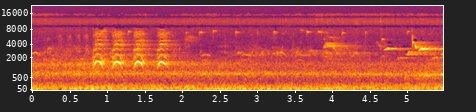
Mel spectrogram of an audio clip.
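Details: Crow, one of a trio of regular morning visitors asking for breakfast; four short, arched, evenly spaced caws in about a second, then quieter high chirps from other birds over a constant low background hum.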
